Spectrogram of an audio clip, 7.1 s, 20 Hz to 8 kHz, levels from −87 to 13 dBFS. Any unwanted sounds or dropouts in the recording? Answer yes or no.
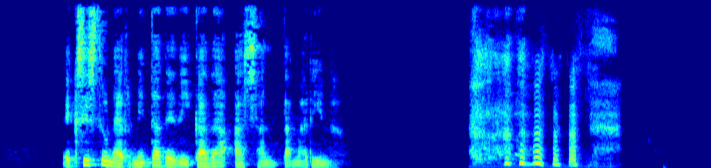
yes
